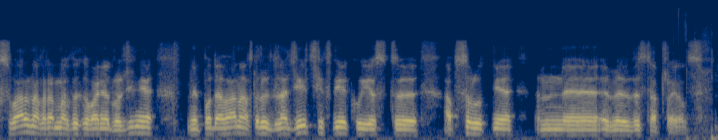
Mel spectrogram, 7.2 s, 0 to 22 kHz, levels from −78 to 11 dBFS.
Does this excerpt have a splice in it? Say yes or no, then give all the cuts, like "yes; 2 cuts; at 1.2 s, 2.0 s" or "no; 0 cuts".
yes; 3 cuts; at 1.1 s, 2.5 s, 3.3 s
